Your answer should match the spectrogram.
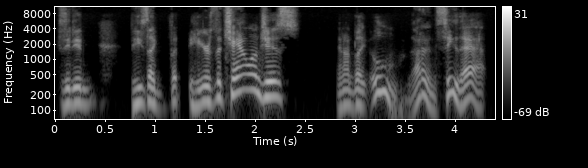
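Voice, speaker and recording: A man in his late forties talking casually as an interview guest, telling things in an energetic way and voicing quoted exchanges. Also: a little high, fairly quick, husky, no echo, clean studio sound. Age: late 40s. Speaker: guest, business coach and sales trainer.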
